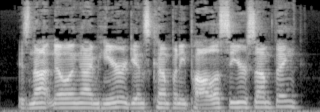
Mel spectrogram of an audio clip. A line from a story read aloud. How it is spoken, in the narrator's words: Cliff laughed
